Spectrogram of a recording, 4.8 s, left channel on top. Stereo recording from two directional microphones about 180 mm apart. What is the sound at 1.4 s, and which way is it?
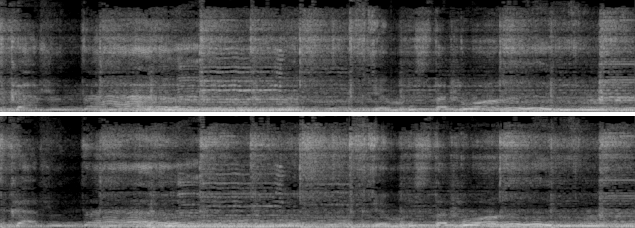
Organ, 25° left (ahead or behind).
